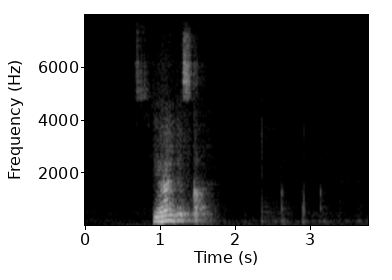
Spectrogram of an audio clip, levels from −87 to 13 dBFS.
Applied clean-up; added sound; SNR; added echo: neural mask model DeepFilterNet 3.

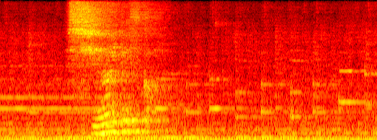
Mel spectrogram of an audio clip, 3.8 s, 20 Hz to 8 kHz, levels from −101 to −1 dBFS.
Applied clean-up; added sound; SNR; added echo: none; Snare drum; 16 dB; reverberation time 0.9 s.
